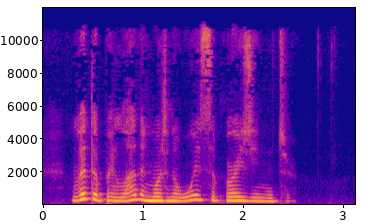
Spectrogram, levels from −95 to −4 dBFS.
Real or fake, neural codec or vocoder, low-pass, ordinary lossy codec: fake; codec, 24 kHz, 0.9 kbps, WavTokenizer, small release; 10.8 kHz; MP3, 48 kbps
